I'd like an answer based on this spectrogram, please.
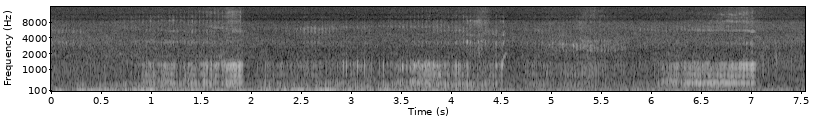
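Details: Cat purring close up, a dense low-pitched vibrating drone that rises and falls in rhythmic swells, the louder phases adding a brighter, fuller tone.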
